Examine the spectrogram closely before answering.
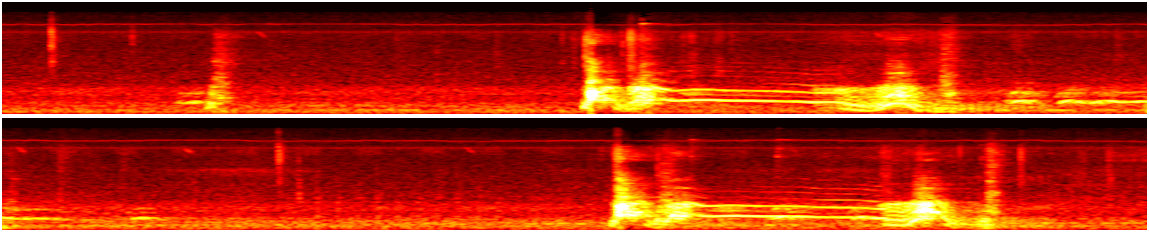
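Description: A dog howling twice, about three seconds in and again just before nine seconds; each bout starts sharply and slides down in pitch over about two seconds.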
